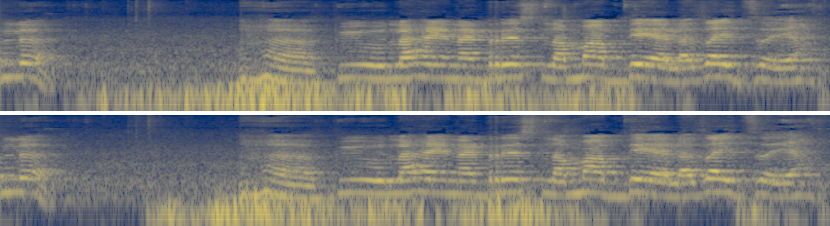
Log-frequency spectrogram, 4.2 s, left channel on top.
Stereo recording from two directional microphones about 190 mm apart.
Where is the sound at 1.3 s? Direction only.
5° left (ahead or behind).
